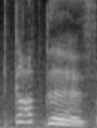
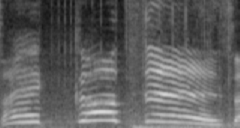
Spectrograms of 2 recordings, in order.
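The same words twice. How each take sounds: First: Said in the usual way. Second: Slow, higher, stretched GOT THIS; drawn-out pep talk. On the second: Real, not acted. Player steadying themself after dying, slow self-encouragement. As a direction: psych yourself up, stretching each word.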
